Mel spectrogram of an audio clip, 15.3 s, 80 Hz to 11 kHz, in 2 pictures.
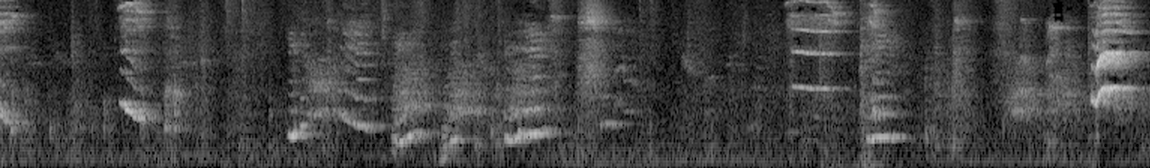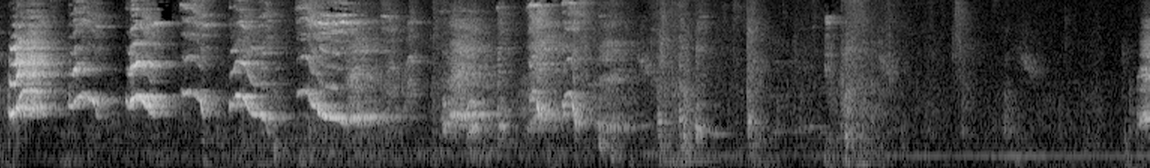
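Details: Several golden Cavapoo puppies from a new 2015 UK litter whimper and yip, high squealing calls with falling tails piling up in a dense burst midway, then thinning out, with a steady low hum behind.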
